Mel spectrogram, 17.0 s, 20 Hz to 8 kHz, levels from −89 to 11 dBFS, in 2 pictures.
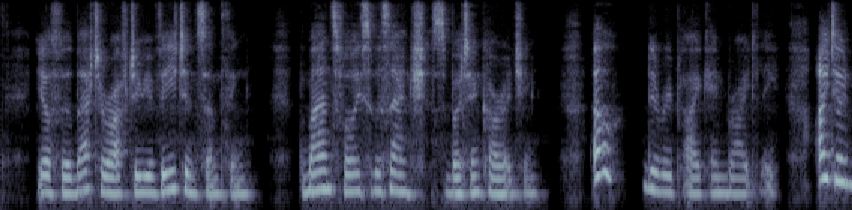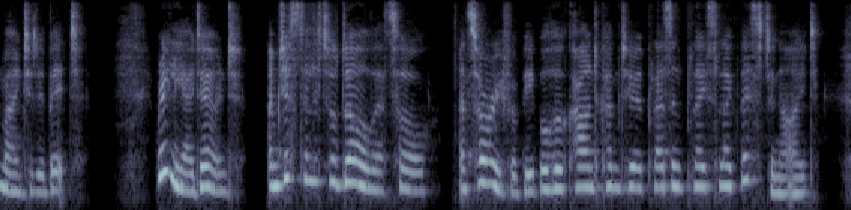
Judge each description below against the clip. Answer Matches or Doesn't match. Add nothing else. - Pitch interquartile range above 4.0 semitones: Matches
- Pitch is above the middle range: Matches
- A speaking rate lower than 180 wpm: Doesn't match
